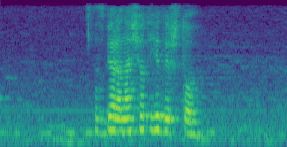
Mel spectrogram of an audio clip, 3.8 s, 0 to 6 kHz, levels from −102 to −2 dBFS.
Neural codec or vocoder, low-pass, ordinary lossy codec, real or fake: none; 5.4 kHz; MP3, 48 kbps; real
